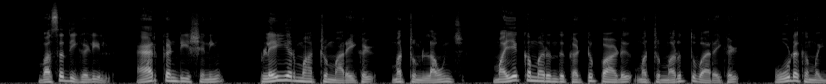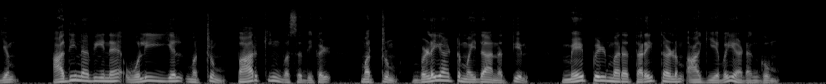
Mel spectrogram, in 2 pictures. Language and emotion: Tamil, neutral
